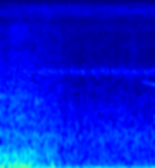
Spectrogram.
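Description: Outdoor bush ambience: a low steady rumble, and from about half a second in, an insect's thin, steady, high-pitched whine.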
